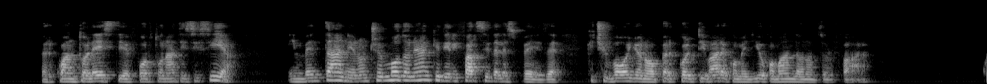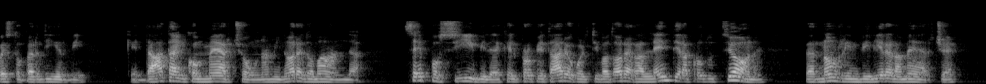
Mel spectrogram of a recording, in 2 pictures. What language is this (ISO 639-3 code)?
ita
